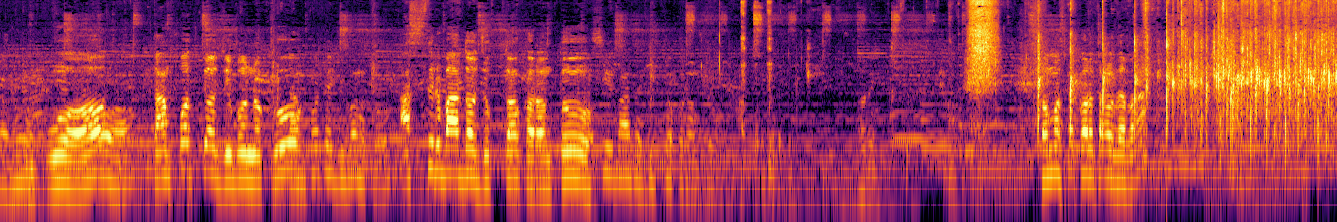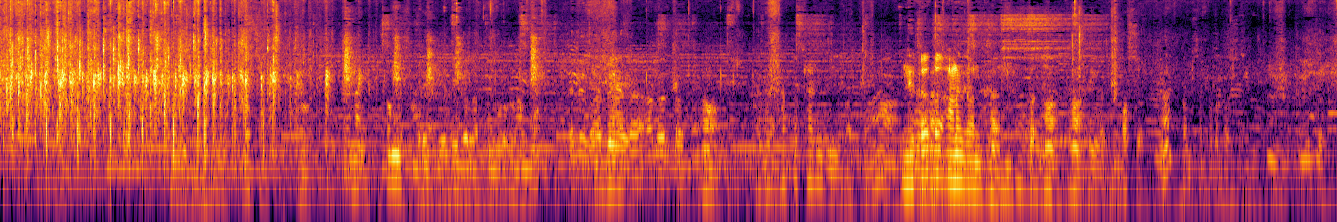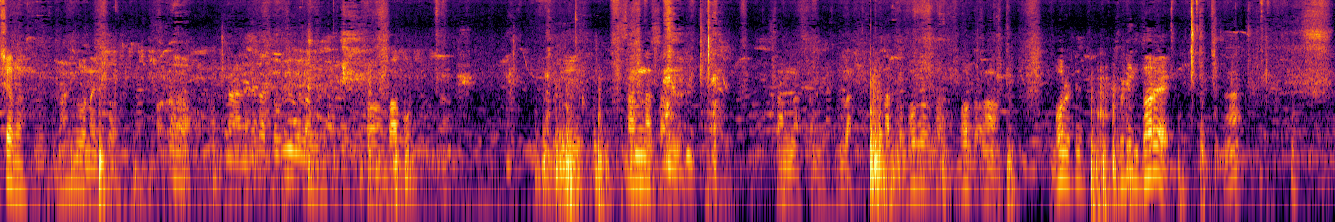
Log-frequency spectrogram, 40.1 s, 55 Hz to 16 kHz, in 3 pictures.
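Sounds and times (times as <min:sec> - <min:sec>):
people talking quietly: 0:00.0 - 0:40.0
crowd applauding: 0:10.3 - 0:18.0.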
